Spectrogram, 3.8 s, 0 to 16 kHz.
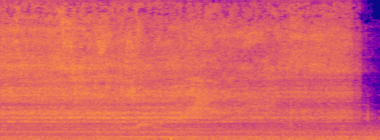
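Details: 2003 Spyder Xtra paintball marker from a yard sale, aired up outdoors after test firing. A steady, sharp hiss of escaping air runs on, then cuts off near the end; air leaking from an unknown spot.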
